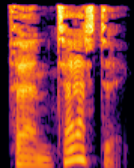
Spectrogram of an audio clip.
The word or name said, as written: fantastic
